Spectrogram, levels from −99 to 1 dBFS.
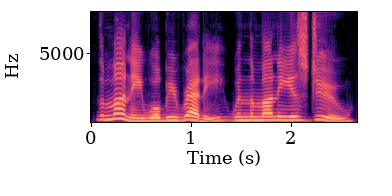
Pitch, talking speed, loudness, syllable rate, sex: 235 Hz, 225 wpm, -16 LUFS, 5.1 syllables/s, female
